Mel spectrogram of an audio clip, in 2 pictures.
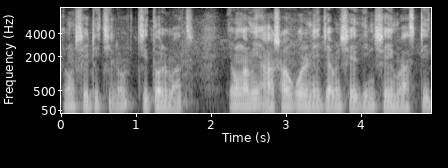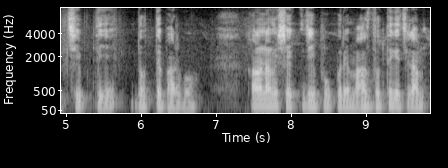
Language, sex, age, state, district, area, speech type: Bengali, male, 18-30, West Bengal, Jalpaiguri, rural, spontaneous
